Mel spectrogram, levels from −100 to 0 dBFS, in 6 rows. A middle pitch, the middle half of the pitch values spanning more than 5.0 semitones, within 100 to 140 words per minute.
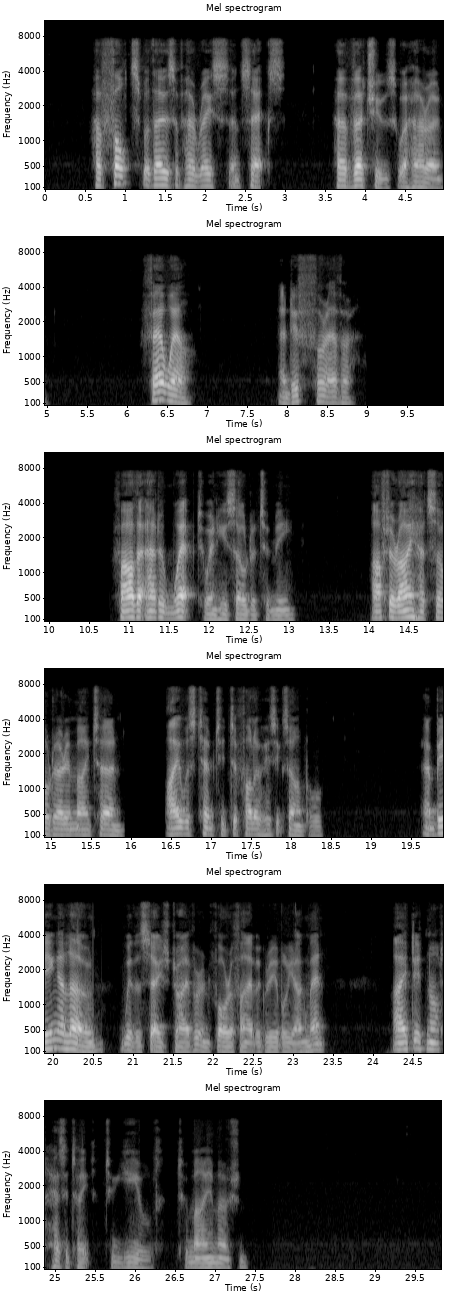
No: low, 110 Hz; wide, 5.5 semitones; slow, 135 wpm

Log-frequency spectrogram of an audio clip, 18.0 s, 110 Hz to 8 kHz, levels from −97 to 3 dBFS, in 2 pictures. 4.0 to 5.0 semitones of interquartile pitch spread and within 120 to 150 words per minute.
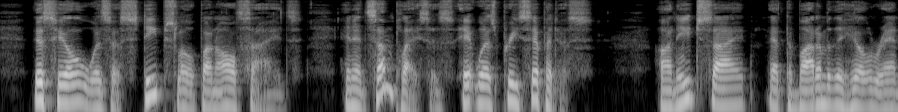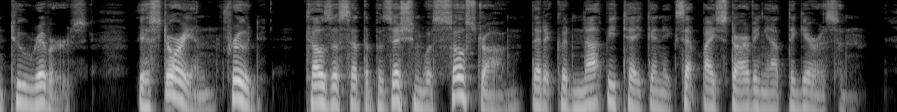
No: average, 4.4 semitones; average, 175 wpm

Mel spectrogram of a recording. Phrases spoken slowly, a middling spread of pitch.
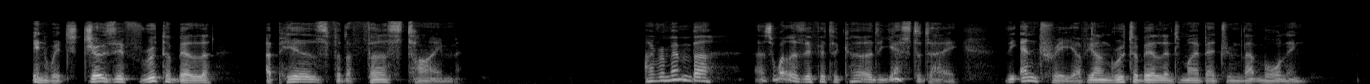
No: slow, 125 wpm; wide, 6.5 semitones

